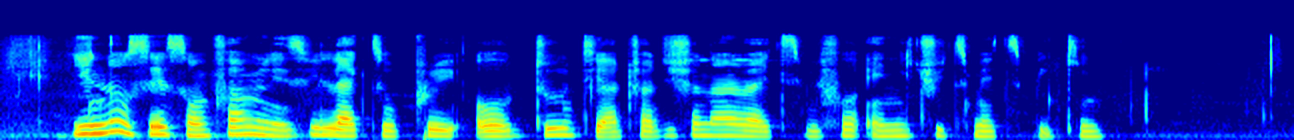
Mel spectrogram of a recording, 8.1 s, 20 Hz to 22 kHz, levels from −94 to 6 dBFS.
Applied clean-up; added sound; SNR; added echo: none; none; none; none.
